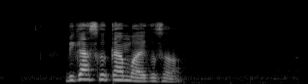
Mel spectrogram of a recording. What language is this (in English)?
Nepali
